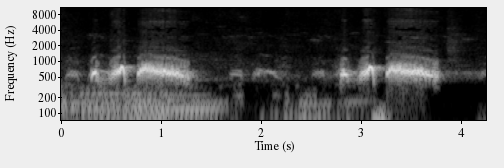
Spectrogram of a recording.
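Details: Spotted dove call used to lure birds into calling: two phrases, each of two short clipped notes followed by a long mellow coo, with soft coos in between. A low buzzing hum runs under the first phrase.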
